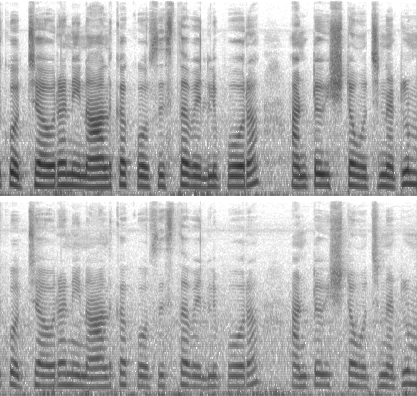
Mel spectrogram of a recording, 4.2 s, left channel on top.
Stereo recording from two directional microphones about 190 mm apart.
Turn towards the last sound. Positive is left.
turn(degrees=25)  # may be behind; listen again after turning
